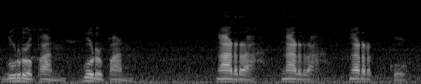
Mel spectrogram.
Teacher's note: You just trill the R.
